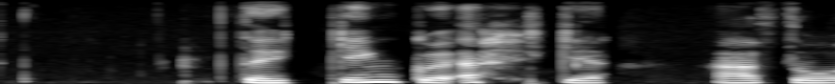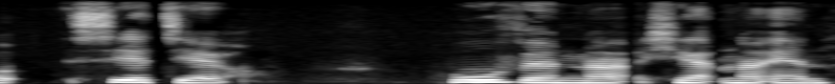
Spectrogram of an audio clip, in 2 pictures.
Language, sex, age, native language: Icelandic, female, 14, Icelandic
